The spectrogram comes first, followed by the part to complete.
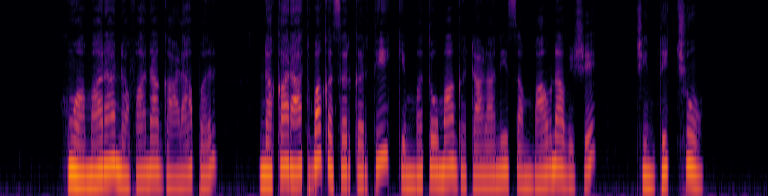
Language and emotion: Gujarati, fearful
